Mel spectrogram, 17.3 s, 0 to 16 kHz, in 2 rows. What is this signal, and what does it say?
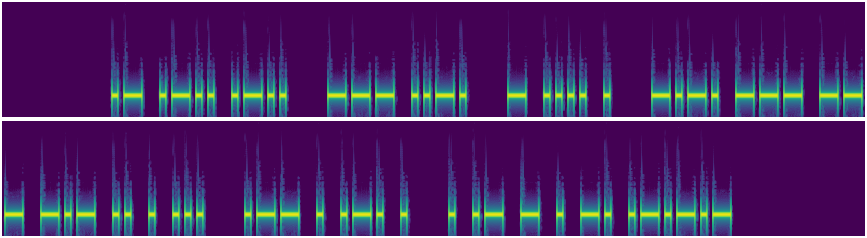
Morse code, heard as a keyed tone, about 21 wpm, 700 Hz. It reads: ALL OF THE COOKIES WERE EATEN.
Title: Sentences with 2-Word Phrases - 20wpm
